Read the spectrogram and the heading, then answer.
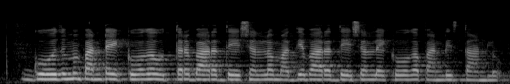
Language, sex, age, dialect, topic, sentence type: Telugu, female, 36-40, Telangana, agriculture, statement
